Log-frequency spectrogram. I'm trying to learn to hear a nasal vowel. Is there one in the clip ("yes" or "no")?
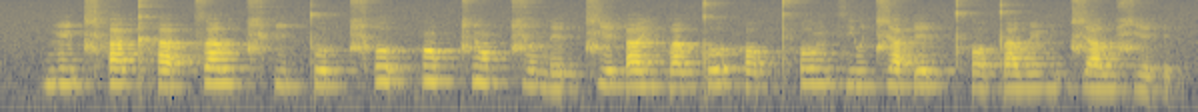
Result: yes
